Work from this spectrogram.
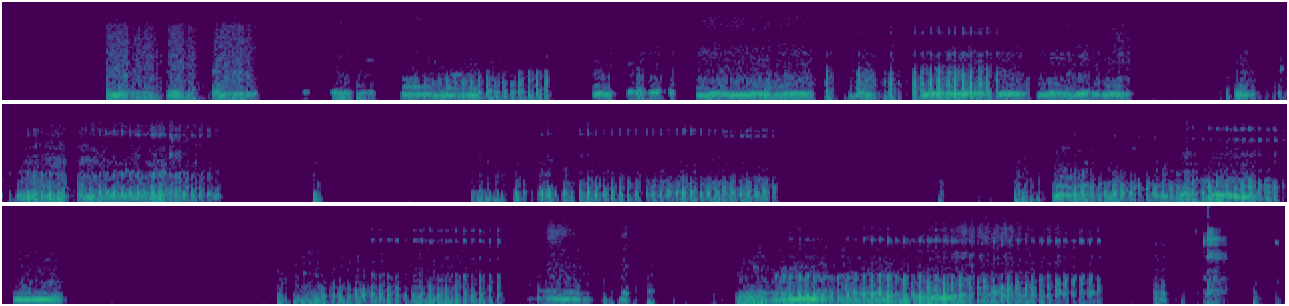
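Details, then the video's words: Sick cat purring, a low rough vibrating rumble in bursts of a few seconds separated by quiet pauses as it breathes in and out. "Sicky Purr"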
